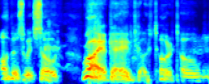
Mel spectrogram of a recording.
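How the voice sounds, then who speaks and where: A man puts on a raspy, high-pitched character voice and delivers it at a moderate pace. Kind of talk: announcer voice.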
